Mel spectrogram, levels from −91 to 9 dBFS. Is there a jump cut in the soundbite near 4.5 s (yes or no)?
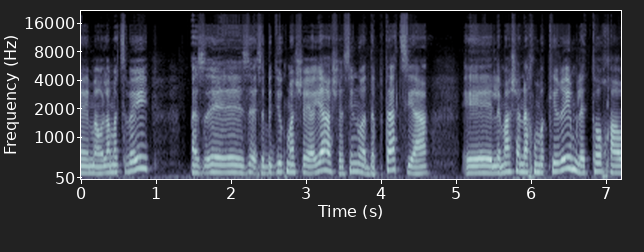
no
